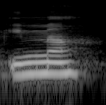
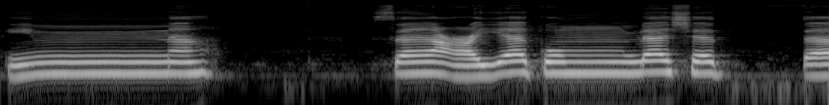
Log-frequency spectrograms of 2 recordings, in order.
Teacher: एक अलिफ के बराबर गुन्ना की मिक़दार को नाक में ठहरा कर अदा करेंगे। अगर कोई इसको इस तरह अदा कर दे इन्ना, गलत हो जाएगा।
